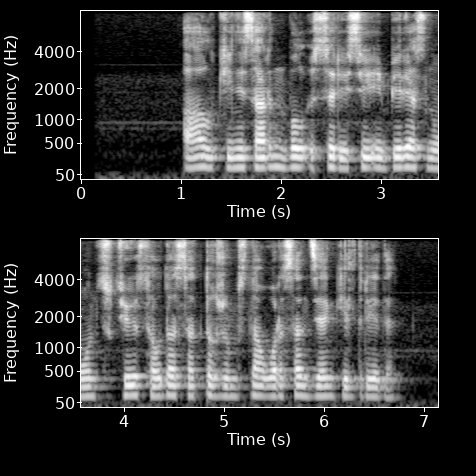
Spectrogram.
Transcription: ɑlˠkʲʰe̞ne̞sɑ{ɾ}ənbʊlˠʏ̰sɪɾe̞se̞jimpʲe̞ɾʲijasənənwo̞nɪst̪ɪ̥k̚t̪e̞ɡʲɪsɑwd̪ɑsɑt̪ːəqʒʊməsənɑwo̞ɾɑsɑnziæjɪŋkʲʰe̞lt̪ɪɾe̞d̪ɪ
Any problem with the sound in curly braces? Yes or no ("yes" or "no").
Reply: no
